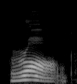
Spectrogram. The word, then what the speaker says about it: wrong: Wrist, wrestling, wrong, ran, wrinkle, rack, wrap, wrench. You see, in all these words, because W is followed, after W there is R, so we don't pronounce this W.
